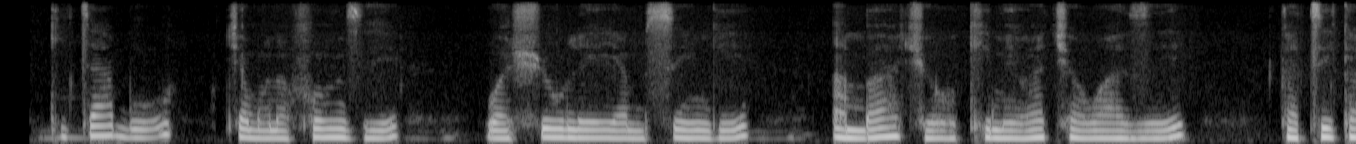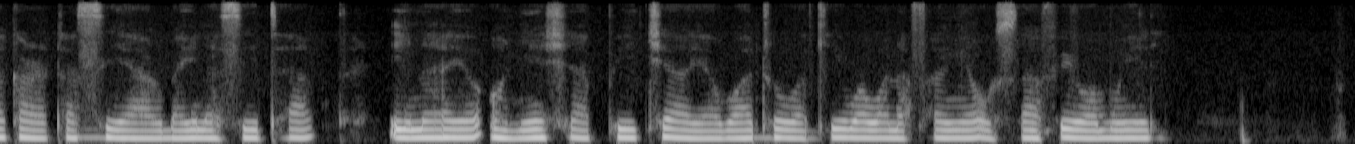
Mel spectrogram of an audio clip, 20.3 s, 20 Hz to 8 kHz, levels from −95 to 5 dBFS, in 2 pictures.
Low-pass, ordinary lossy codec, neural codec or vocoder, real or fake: 7.2 kHz; Opus, 64 kbps; none; real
